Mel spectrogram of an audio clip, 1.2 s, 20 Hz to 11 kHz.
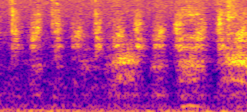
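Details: Excited Shiba Inu x Havanese mixed-breed puppy, born September 2010, breathing very hard; rapid, shallow, rhythmic panting about six to seven breaths a second.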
